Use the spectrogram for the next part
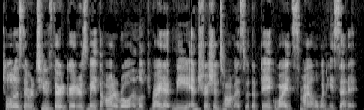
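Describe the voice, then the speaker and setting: A woman narrating a children's story in an expressive read-aloud style. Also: medium pitch, normal speed, creaky, hardly any pauses. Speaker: storybook reader.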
